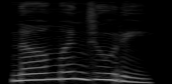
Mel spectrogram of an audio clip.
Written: ನಾಮಂಜೂರು

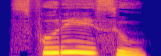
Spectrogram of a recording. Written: ಸ್ಫುರಿಯಿಸು

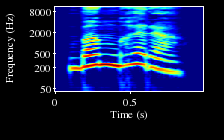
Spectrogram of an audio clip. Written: ಬಾಂಬರು

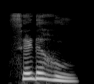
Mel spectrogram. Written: ಸೆಡಹು

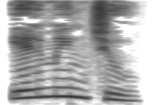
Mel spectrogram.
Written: ಎಳಮಿಂಚು

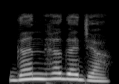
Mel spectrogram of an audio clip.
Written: ಗಂಧಗಜ

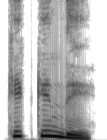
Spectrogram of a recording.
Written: ಕಾಕೇಂದು

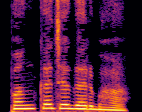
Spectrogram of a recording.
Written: ಪಂಕಜಗರ್ಭ

